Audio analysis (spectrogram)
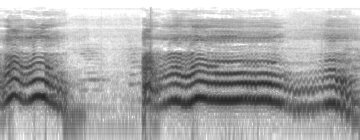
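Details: Pet dog, called a wolf, prompted by its owner to say I love you, answering with a short wavering howl, then after a pause a longer drawn-out tonal yowl with rich harmonics that bends downward at the end.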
